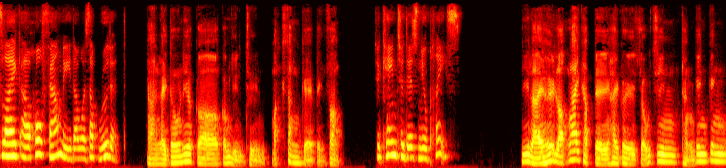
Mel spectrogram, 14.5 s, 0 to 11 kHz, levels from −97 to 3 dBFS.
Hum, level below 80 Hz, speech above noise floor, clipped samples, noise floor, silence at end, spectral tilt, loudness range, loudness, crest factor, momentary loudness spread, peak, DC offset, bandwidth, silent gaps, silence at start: none; -56 dBFS; 66 dB; under 0.1%; -87 dBFS; 0 s; -6.5 dB/octave; 5 LU; -22 LUFS; 18 dB; 12 LU; -4 dBFS; under 0.1%; 10 kHz; none; 0 s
